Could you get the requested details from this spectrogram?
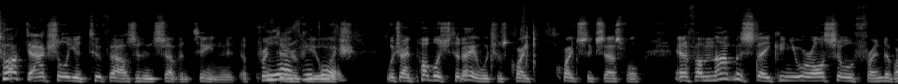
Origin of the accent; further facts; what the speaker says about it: Monongahela, Pennsylvania, United States; now in Paris, France; we are both from Monongahela, Pennsylvania, of all things.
